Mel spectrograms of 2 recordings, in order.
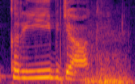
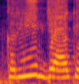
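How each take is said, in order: First: قریب جا کے said slowly and deliberately, each word drawn out; slow emphasis. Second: قریب جا کے said louder, punched with force; louder emphasis. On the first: Advising mothers, stretching قریب جا کے slowly for emphasis. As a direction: spell out قریب جا کے slowly to drive it home. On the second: Advising mothers, repeating قریب جا کے louder to insist. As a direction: hit قریب جا کے hard and loud. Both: Shown as a demonstration. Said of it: "کیا کرنا چاہیے؟".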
